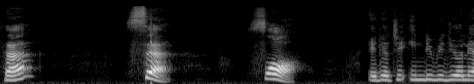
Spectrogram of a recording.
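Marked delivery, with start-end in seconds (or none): 0.0-2.7 সা light, সা with a hiss, স heavy and full; letter drill. Shown as a demonstration. Teacher drills Arabic letters for students, loud and clear. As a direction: say সা, সা, স as three distinct letters. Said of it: "আরেকবার".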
